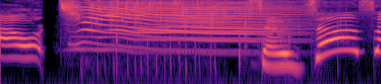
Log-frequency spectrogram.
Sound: both cry

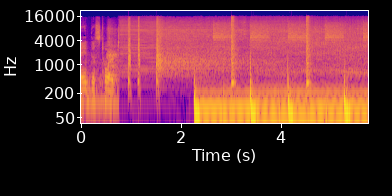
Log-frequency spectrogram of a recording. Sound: hip-hop music; electric whirring

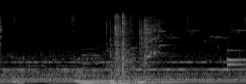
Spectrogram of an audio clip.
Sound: door Opens

